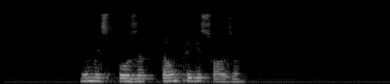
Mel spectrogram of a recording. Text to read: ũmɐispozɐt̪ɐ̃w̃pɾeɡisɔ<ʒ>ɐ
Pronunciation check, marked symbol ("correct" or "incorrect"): incorrect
